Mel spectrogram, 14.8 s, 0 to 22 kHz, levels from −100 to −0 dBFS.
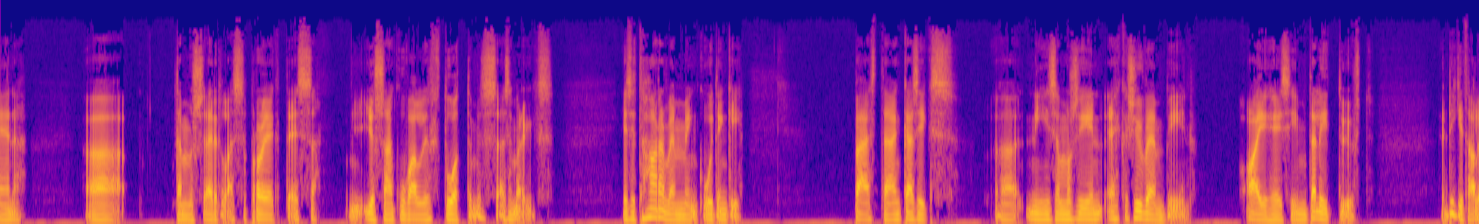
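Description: No technical faults are audible.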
